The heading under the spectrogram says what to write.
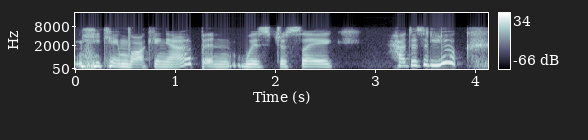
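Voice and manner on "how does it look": put-on heavy, thick French accent, pitched up. Retelling what a man asked her when he walked up, in his thick French accent. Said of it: "in his thick french accent".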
